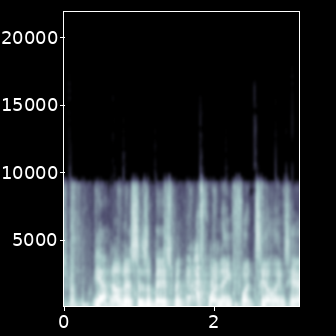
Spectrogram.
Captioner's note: laughs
